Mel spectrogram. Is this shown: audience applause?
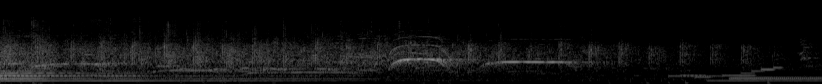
yes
